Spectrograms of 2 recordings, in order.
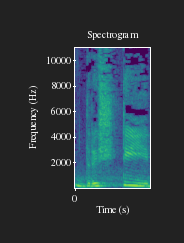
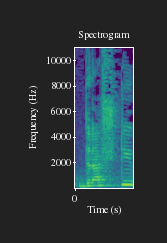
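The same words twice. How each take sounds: First: Said in the usual way. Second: दृष्टि said as "drashti"; popular mispronunciation. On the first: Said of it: "क्या होता है शुद्ध रूप". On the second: Shown as a demonstration. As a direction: use "ra" for "ri" in दृष्टि. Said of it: "दृष्टि बोलते हैं लोग".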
